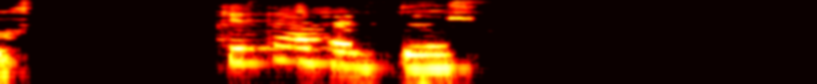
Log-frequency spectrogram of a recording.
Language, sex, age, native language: Icelandic, female, 9, Icelandic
